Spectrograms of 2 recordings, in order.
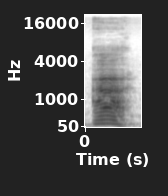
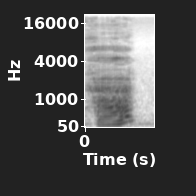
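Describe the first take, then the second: First: The pitch stays high and level. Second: The pitch rises across the vowel. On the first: "high intonation is indicated with the circumflexed accent" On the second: "this is the ah, increasing intonation"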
